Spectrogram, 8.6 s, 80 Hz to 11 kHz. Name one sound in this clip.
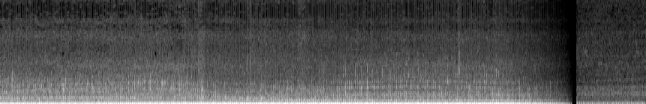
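A muffler-deleted V6 SUV exhaust idles with a deep rumble.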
